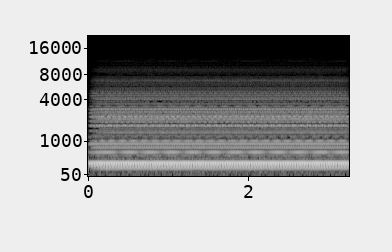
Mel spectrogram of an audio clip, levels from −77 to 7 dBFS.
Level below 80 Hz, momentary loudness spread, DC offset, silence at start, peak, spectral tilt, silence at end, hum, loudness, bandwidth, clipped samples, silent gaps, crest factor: -48 dBFS; 0 LU; under 0.1%; 0 s; -2 dBFS; -5.5 dB/octave; 0 s; none; -13 LUFS; 9.6 kHz; under 0.1%; none; 10 dB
